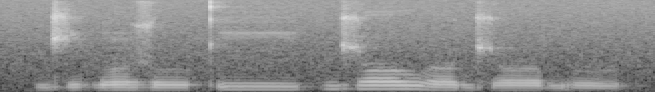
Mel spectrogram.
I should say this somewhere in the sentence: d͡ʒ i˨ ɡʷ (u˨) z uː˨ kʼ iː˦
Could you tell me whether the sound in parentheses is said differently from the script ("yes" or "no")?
yes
